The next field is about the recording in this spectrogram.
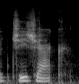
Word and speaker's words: Žižek: 嗯，像我们或者在英文世界的人，一般就念作 G Jack 就好。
